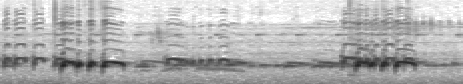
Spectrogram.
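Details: Zebra dove, silver variety, singing while set down on the ground: repeated rapid rolling coo phrases, two stronger bursts of fast stuttered notes joined by gentler trilling coos.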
